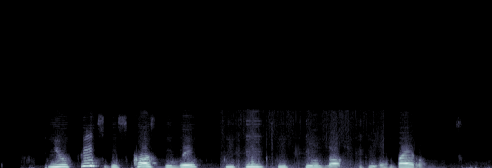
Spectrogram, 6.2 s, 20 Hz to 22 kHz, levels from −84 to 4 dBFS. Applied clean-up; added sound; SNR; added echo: neural separator model SepFormer DNS4.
